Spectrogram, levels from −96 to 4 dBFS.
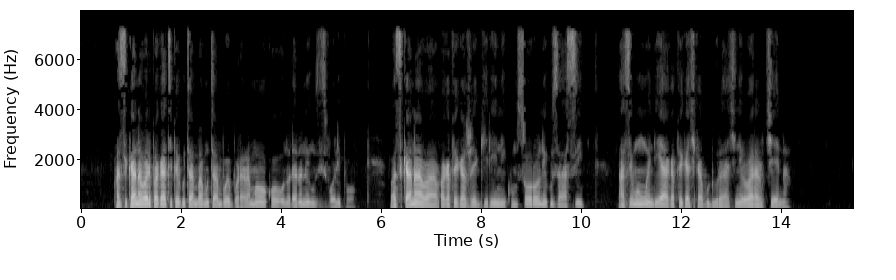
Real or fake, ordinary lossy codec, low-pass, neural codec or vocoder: real; MP3, 32 kbps; 7.2 kHz; none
